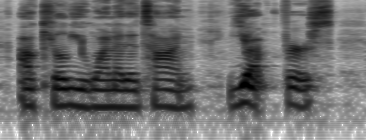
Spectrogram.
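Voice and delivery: ordinary talk, nothing marked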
